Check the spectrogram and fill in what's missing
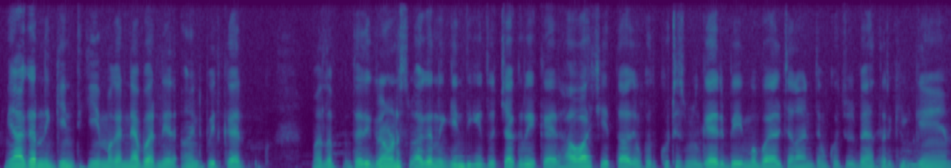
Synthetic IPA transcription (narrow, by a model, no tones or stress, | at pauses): jãɐɡɐɾneɡĩnt̪ikĩmɐɡɐɾnebɐɾneɾɐ̃ːnʈpiːʈkɐɾʲ | mɐt̪lɐbt̪ɐd̪iɡɾaːwɳɖɐsmɐɡɐɾneɡĩnt̪kĩt̪ot͡ʃɐkɾikɐɾɦɐʋaːt͡ʃit̪ɐimkʰɐt̪kuʈʰis̬mɐsɡɐɾbimoːbaːɪlt͡ʃɐlaːnt̪imkʰɐt͡ʃusbɛːt̪ɐɾkiɡẽːm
